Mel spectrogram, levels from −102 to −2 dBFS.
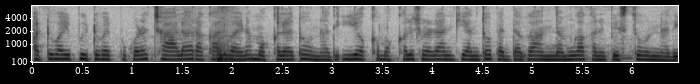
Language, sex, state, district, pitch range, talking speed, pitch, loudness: Telugu, female, Andhra Pradesh, Chittoor, 200-220 Hz, 165 wpm, 210 Hz, -16 LUFS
